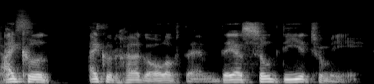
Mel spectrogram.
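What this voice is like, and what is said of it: Foreign-accented, slightly slow English. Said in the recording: “with my accent, I speak a little bit slower”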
